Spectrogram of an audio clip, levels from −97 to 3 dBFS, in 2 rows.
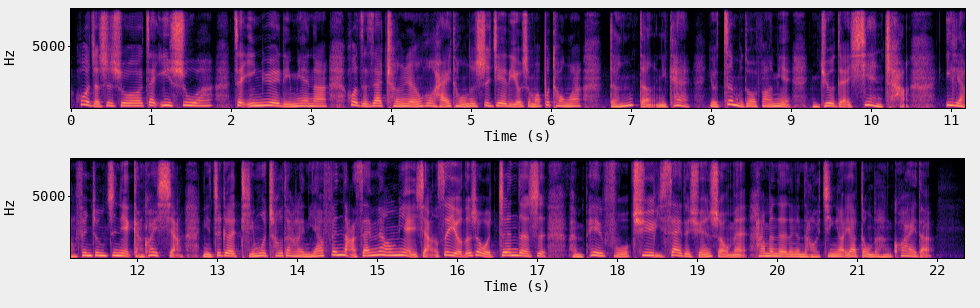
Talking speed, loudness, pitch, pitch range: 290 characters per minute, -23 LUFS, 200 Hz, 175-230 Hz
